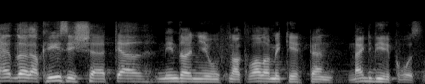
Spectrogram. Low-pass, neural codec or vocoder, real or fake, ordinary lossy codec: none; codec, 16 kHz, 1 kbps, X-Codec, HuBERT features, trained on balanced general audio; fake; none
